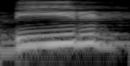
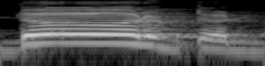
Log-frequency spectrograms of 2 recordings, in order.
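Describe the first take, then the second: First: The vowel is said as a short 'ih'. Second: The vowel is said as an 'er' sound. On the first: The speaker calls it wrong. "डिर्ट नाही" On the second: The speaker calls it right. "आयचा उच्चार अ होतो"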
